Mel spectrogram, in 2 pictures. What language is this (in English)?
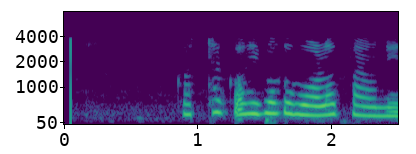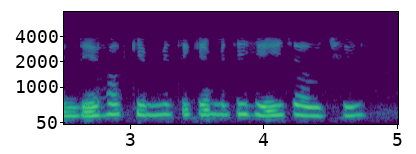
Odia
